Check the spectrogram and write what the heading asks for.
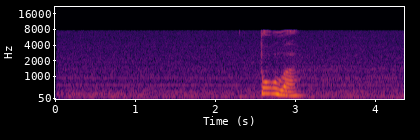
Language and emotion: Russian, neutral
